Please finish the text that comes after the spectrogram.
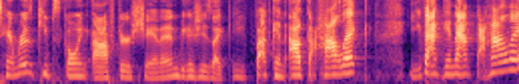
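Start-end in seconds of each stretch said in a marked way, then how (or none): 2.3-5.2 squeaky, high, rat-like voice. Recapping Tamara going after Shannon, quote her in a Tamara rat voice. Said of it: "like in her Tamara like rat voice".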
